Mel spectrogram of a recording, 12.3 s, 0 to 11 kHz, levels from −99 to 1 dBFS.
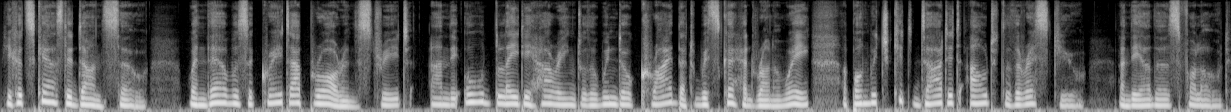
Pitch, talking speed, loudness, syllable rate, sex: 150 Hz, 195 wpm, -19 LUFS, 5.1 syllables/s, male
